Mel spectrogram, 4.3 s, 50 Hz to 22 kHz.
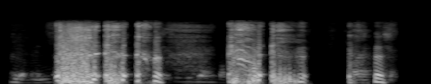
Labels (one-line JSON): {"expert_labels": [{"quality": "poor", "cough_type": "unknown", "dyspnea": false, "wheezing": false, "stridor": false, "choking": false, "congestion": false, "nothing": true, "diagnosis": "lower respiratory tract infection", "severity": "mild"}], "age": 18, "gender": "female", "respiratory_condition": true, "fever_muscle_pain": true, "status": "COVID-19"}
